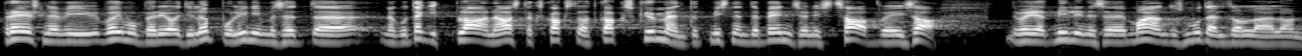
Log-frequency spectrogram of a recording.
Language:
Estonian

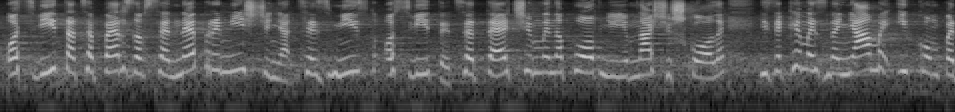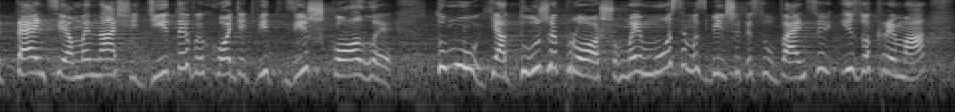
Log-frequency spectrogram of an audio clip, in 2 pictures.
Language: Ukrainian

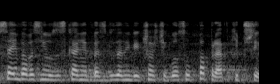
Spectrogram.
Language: Polish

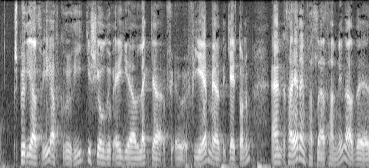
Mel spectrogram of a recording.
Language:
Icelandic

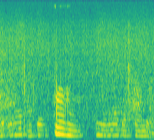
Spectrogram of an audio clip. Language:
Punjabi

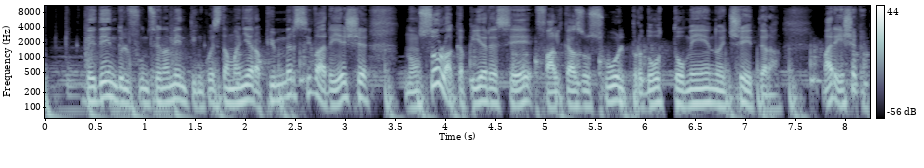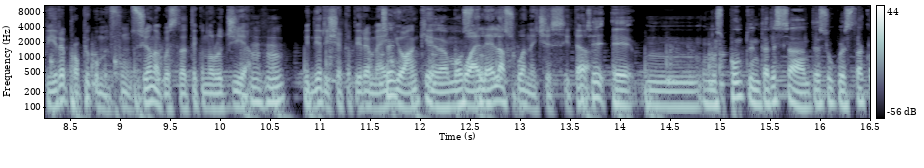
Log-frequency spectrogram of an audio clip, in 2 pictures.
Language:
Italian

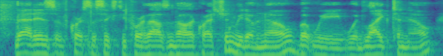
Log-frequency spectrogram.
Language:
English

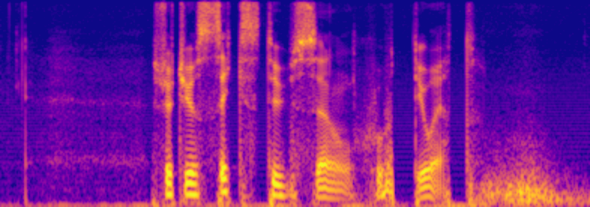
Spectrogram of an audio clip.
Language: Swedish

